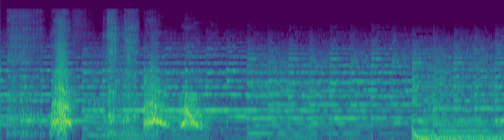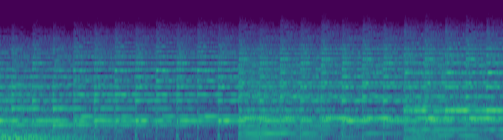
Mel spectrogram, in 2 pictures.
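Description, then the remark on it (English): A dog barks three or four times in quick succession near the start, loud, followed by sustained ringing bell-like tones with no barking. “Can I get a woof woof?”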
